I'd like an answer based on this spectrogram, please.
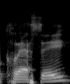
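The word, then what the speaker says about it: Clase: Michael kopeck and Emmanuel Class A am I saying that right Emmanuel Class A uh I I think it's Clays place I think it's pronounced Clays but I could be wrong actually I thought it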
